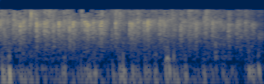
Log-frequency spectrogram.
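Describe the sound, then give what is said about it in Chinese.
A church audience applauds to welcome a speaker, with steady, dense hand clapping that holds at an even level throughout, a continuous wash of many overlapping claps with no voices breaking through. “把时间交给他，我们这里拍手欢迎他。”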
